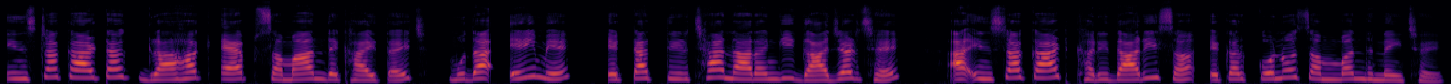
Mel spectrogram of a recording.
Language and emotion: Maithili, neutral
